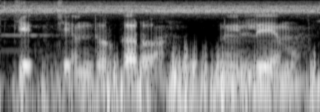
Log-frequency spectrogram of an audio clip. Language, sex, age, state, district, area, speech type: Santali, male, 18-30, Jharkhand, Seraikela Kharsawan, rural, spontaneous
